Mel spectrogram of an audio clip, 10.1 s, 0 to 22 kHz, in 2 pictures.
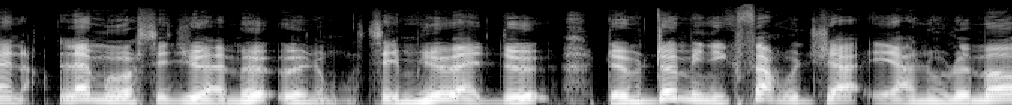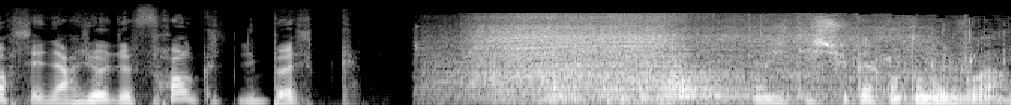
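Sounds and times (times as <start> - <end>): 
speech: 0.0 - 10.0
electric drill whirring: 7.1 - 9.4.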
